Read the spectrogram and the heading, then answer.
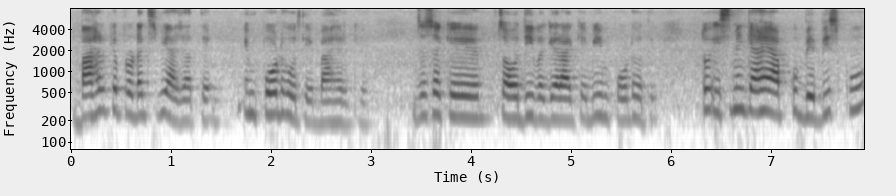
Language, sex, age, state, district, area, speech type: Urdu, female, 18-30, Telangana, Hyderabad, urban, spontaneous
